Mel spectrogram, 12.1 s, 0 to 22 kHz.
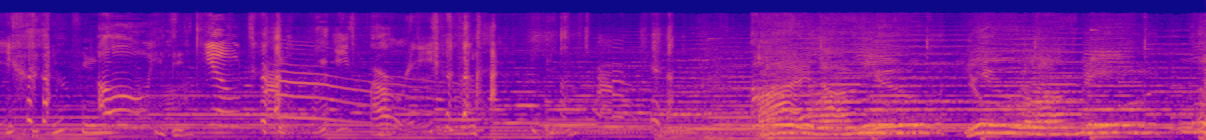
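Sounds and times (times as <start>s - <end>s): soft background music: 0.0s - 12.0s
small creature squeaking: 5.8s - 6.8s.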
